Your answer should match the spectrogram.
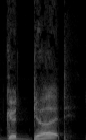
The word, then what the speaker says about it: Gadot: Actually, yeah, she leaves the T on there. It's Gadot. – Oh, does she? – Yeah. – Oh, well. – Right. Actually, Gadot, I believe, is the actual pronunciation.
